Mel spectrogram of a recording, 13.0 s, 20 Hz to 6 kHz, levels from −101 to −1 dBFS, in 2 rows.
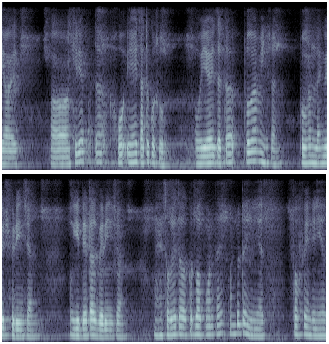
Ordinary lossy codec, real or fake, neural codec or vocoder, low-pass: none; fake; codec, 16 kHz, 0.9 kbps, LongCat-Audio-Codec; 5.4 kHz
